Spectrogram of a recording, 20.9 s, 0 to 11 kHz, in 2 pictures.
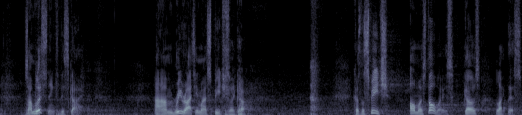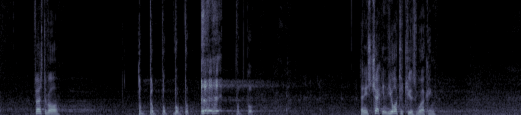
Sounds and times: Narration, monologue: 0.0 - 19.9
Male speech, man speaking: 0.5 - 1.7, 3.1 - 5.1, 7.1 - 10.5, 11.1 - 12.3, 17.6 - 19.2.

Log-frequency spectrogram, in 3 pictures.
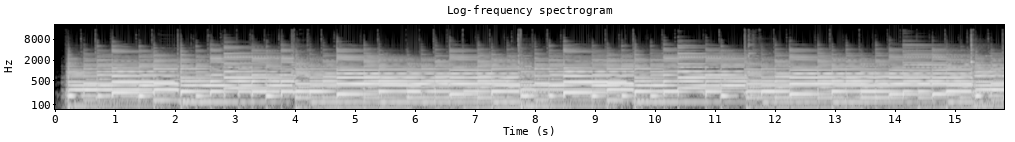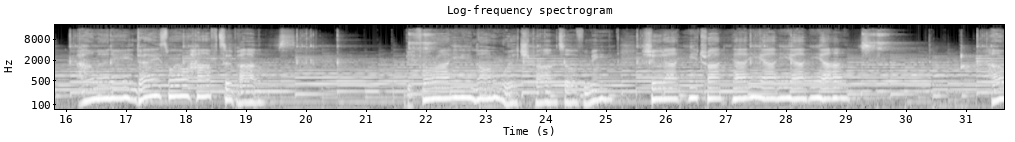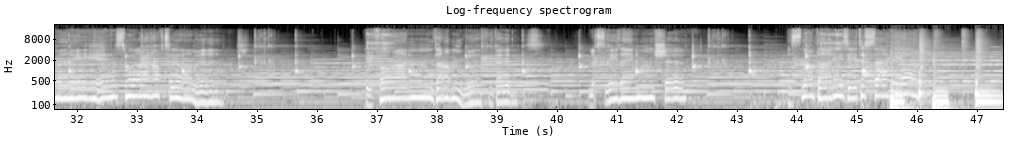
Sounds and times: Tender music: 28.9 - 47.4.

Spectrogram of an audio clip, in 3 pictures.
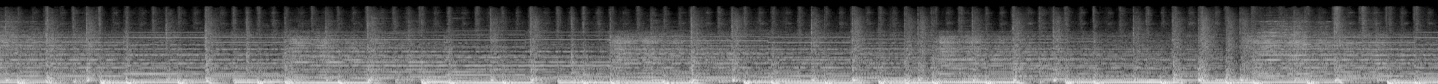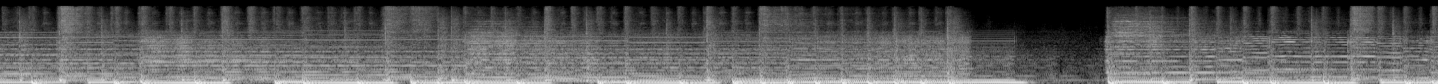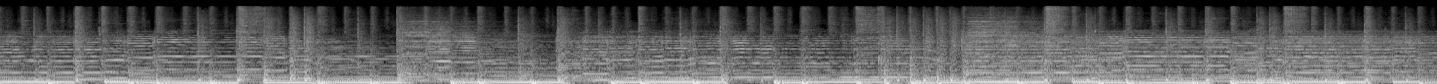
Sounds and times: Music: 0.0 - 43.1.

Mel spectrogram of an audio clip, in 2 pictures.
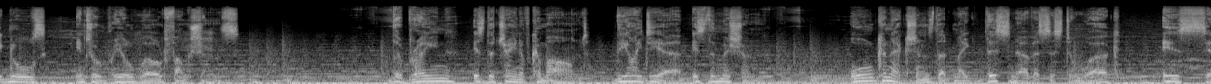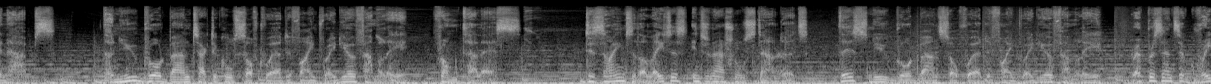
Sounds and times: Speech: 0.0 - 2.4, 3.8 - 7.7, 8.5 - 24.2
Music: 0.0 - 24.2.

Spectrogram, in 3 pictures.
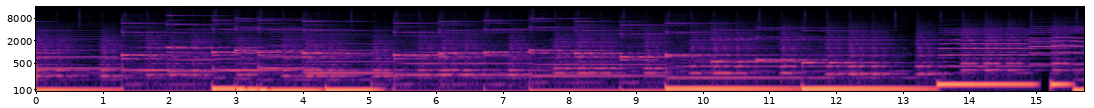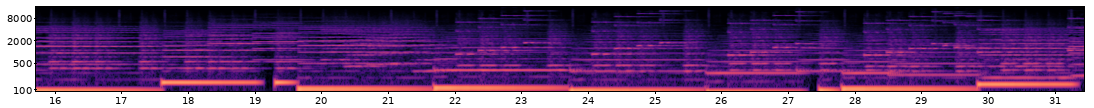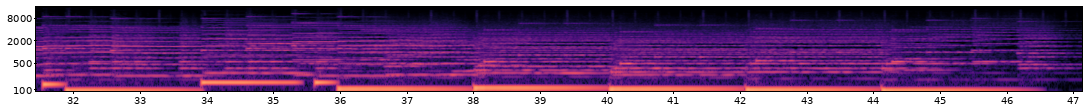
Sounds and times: Background music: 0.0 - 47.1.

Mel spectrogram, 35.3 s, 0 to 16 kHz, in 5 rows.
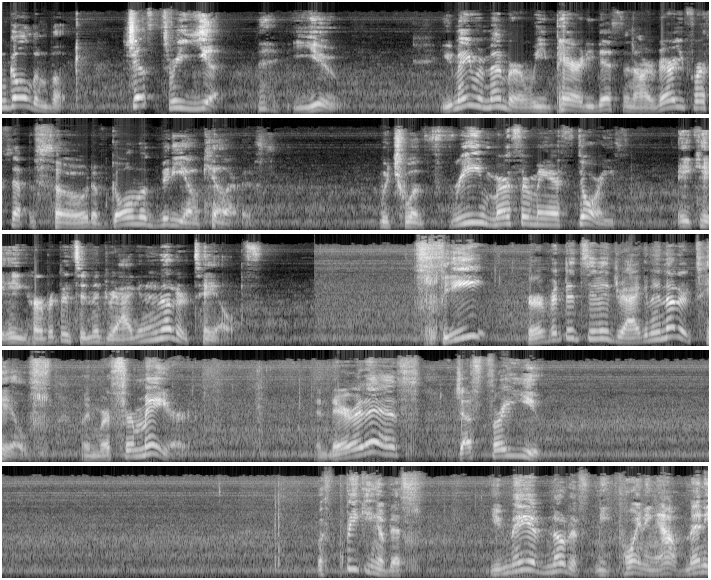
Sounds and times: Speech: 0.0 - 3.5, 4.4 - 9.7, 10.8 - 16.8, 18.4 - 23.2, 24.3 - 26.7, 31.4 - 32.5, 33.1 - 35.3.

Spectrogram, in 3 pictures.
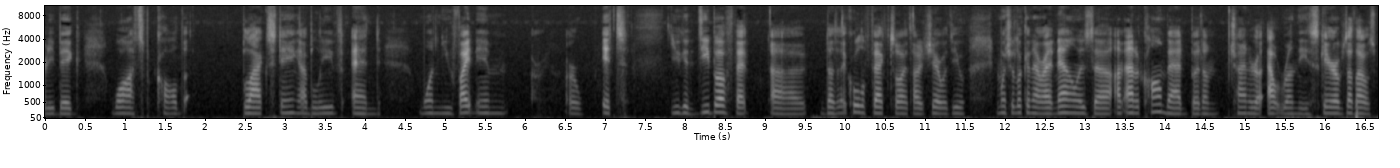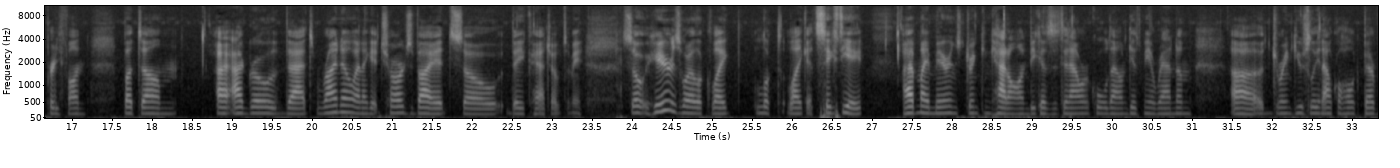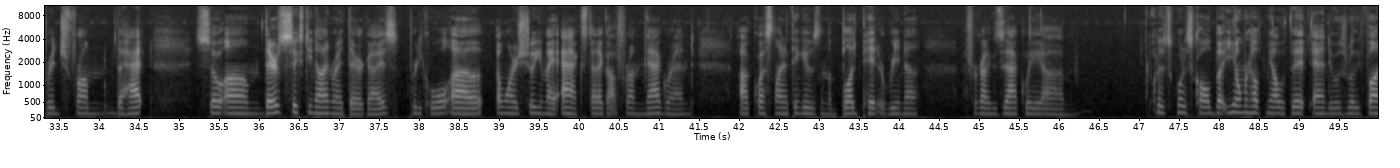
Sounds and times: Speech: 0.0 - 34.6, 35.2 - 41.4, 42.0 - 46.2, 47.1 - 49.9.

